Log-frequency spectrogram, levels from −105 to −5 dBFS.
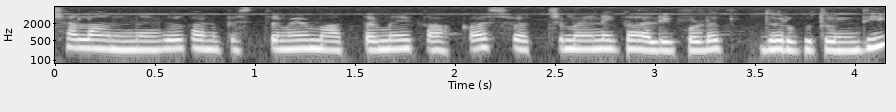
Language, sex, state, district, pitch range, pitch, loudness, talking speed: Telugu, female, Andhra Pradesh, Krishna, 240-260 Hz, 255 Hz, -15 LUFS, 130 wpm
